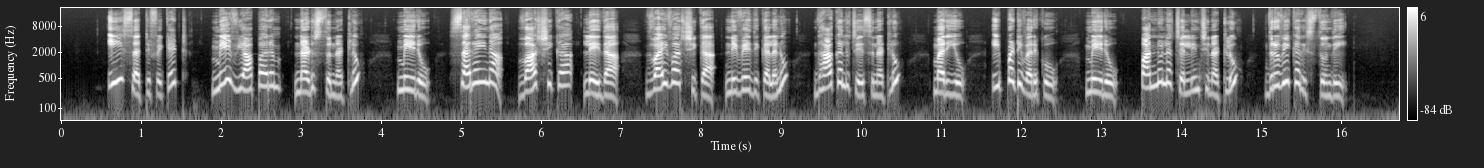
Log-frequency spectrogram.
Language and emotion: Telugu, neutral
